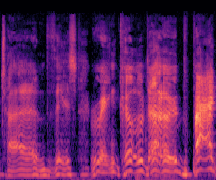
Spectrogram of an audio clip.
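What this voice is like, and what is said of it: Crumbly old woman's voice. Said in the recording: “does the best impression of Mum, the ever living... he's all crumbly... this is nowhere near as good”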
